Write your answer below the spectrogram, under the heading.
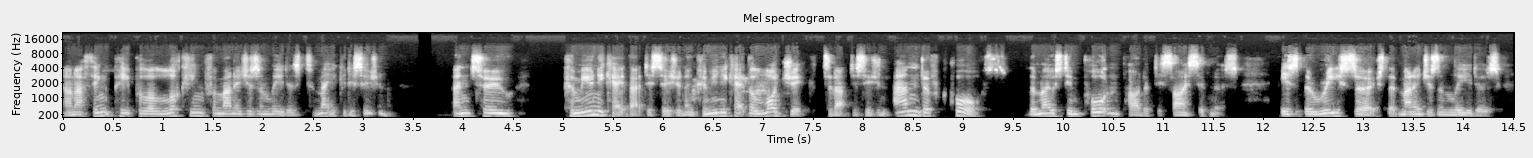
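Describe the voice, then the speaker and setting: A man from Manchester with a Northern English accent, answering interview questions in a thoughtful, halting way, restarting phrases as he goes. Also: medium pitch, animated, husky. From Manchester, England. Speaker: interview guest, chief executive of leadership institute. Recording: dull, muffled lo-fi audio.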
